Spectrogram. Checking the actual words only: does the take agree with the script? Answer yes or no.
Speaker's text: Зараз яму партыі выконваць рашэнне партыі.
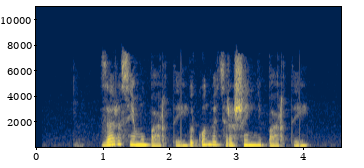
yes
